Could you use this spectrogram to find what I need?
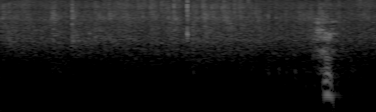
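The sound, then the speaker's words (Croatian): Heavy rain pouring down, a faint, even hiss of falling water that runs through the whole stretch, with one brief low thump near the end. “Danas kiša lije kao iz kabla.”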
